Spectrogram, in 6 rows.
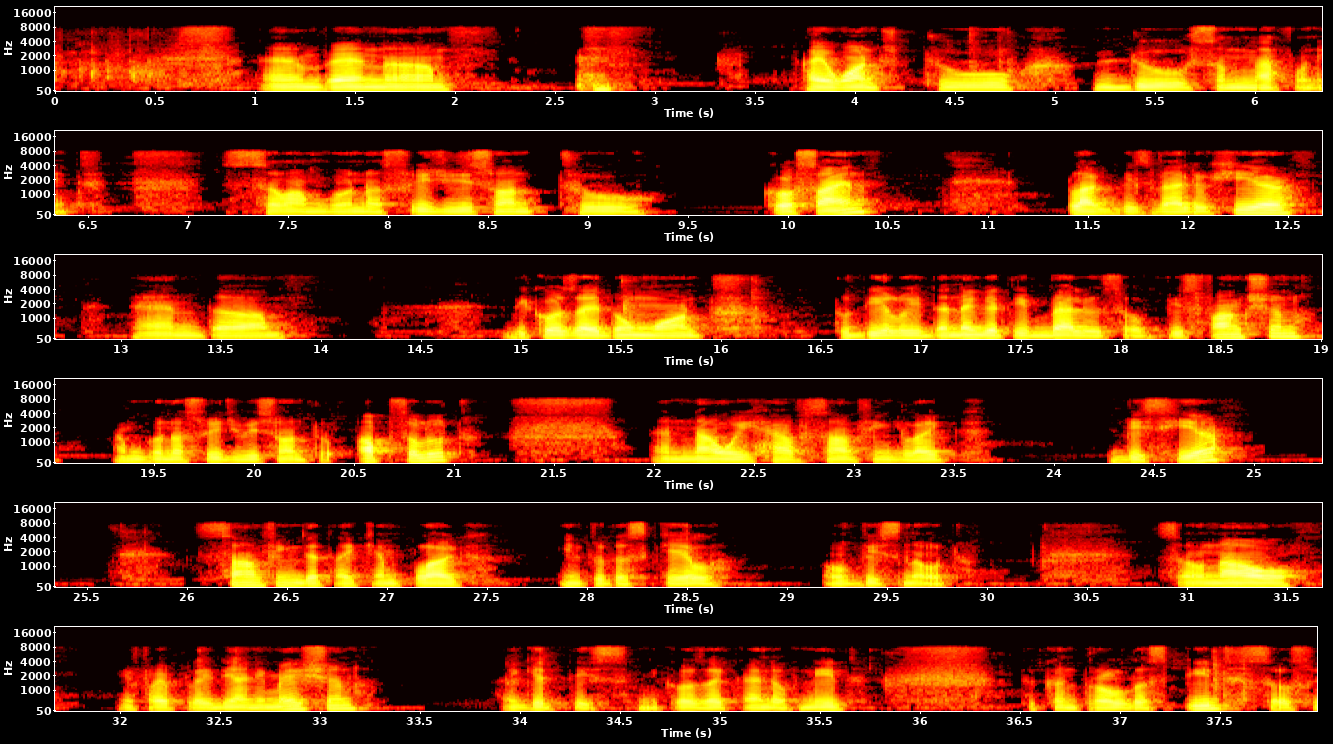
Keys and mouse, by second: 0.0 m, 0.2 Return, 1.6 click, 2.8 click, 4.4 shift+a, 6.9 click, 7.4 click, 8.0 click, 9.6 click, 12.8 middle click, 14.1 middle click, 15.0 click, 15.9 shift+d, 16.4 click, 17.0 click, 18.7 click, 20.1 click, 21.3 click, 22.2 middle click, 24.3 middle click, 27.4 click, 30.3 middle click, 32.3 space, 33.8 space, 34.9 click, 35.5 click, 36.0 shift+d, 36.5 click, 36.9 click, 37.3 d.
